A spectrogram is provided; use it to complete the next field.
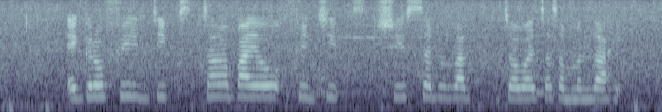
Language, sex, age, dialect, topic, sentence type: Marathi, female, 18-24, Standard Marathi, agriculture, statement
